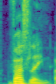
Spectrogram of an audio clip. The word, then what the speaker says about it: Vaseline: Because that is how it's pronounced. – One more time? – Vaseline.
